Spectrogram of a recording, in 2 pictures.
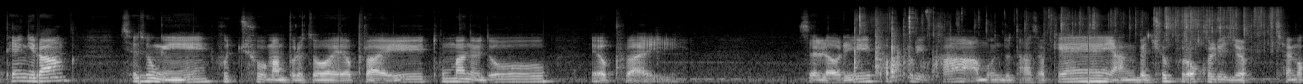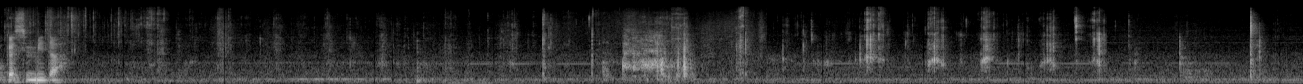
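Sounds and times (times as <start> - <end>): biting and chewing food: 8.6 - 24.6.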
